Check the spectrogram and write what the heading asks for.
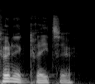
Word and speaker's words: Königgrätzer: Is it the Königgrätzer March? – Königgrätzer. You're close. – What is it? – Yeah. They just did those umlauts, change the pronunciation. – Yeah, how do you pronounce it? – Königgrätzer.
